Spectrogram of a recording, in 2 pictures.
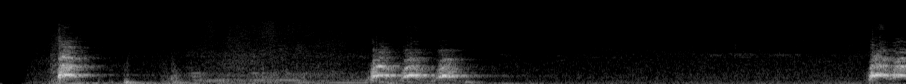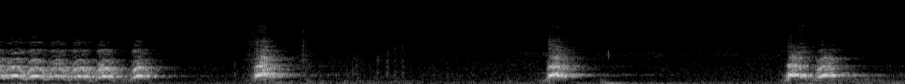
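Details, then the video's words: A dog barking in separate bursts: a two-second run of rough barks, a longer barrage near the middle, then single sharp barks spaced a few seconds apart, with quiet gaps between. "GERÇEK KÖPEK HAVLAMASI"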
